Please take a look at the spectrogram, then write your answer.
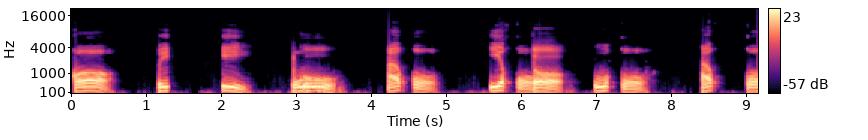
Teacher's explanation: pertama makrnya menempel ke Pangkal lidahnya naik nempel ke langit-langit lunak ketika vokal a-nya keluar pangkal lidahnya tetap nongkrong di atas · pangkal lidahnya naik tetap naik makanya keluarnya vokal o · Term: huruf tebal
